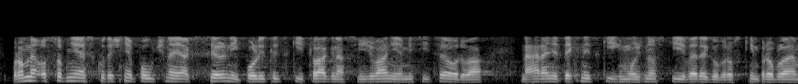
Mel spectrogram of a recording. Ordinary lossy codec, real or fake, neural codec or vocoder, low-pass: none; real; none; 3.6 kHz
